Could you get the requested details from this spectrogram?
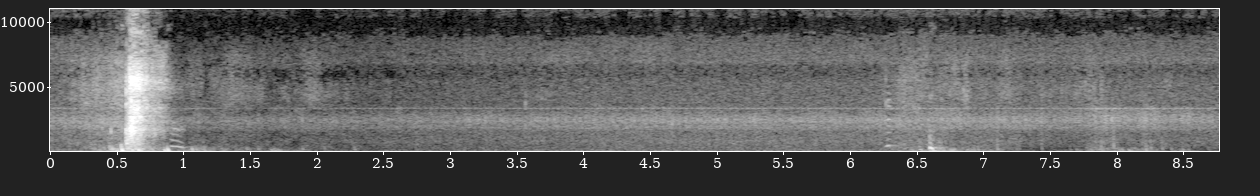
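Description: One sharp sneeze burst, then a softer, muffled second sneeze, with faint background hum; ordinary sneezing.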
